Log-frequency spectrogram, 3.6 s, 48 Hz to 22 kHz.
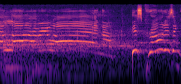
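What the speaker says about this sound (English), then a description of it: "This crowd is incredible!" A packed convention audience at Star Wars Celebration 2022 cheers and whoops loudly and continuously, with high excited shouts layered over a steady roar of crowd noise.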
